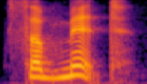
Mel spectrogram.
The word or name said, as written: submit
